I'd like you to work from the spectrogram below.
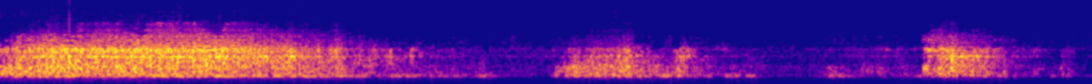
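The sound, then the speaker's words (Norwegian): A reconstructed sound of the violent undersea earthquake off the coast of Japan, as recreated by earthquake researchers: a dense, booming roar that surges loudly for about two seconds, fades, then swells twice more in shorter rumbling bursts, with no voices. “Dette er lyden av det voldsomme skjelvet i havet utenfor kysten av Japan, slik jordskjelvforskere har rekonstruert det.”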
